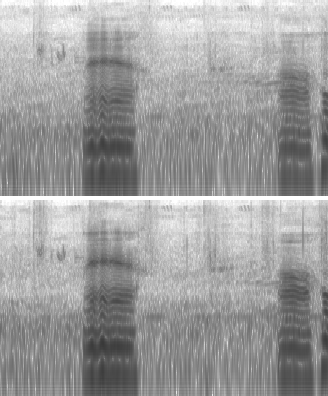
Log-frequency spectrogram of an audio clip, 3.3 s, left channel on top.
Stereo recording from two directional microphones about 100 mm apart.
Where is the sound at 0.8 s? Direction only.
20° right (ahead or behind).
